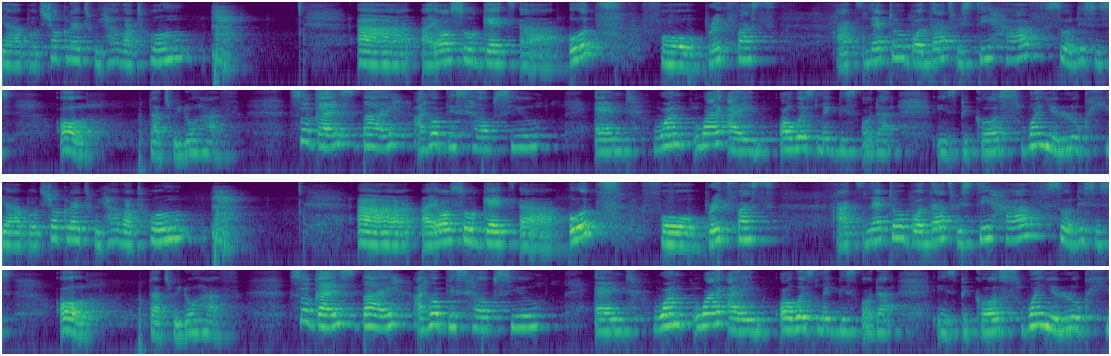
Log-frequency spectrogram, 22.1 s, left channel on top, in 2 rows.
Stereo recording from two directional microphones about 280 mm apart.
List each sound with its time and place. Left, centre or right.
0.0 s speech: centre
